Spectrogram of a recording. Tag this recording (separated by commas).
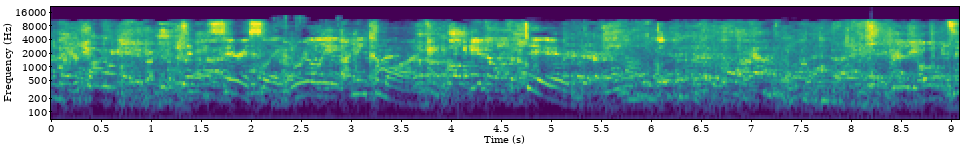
Speech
